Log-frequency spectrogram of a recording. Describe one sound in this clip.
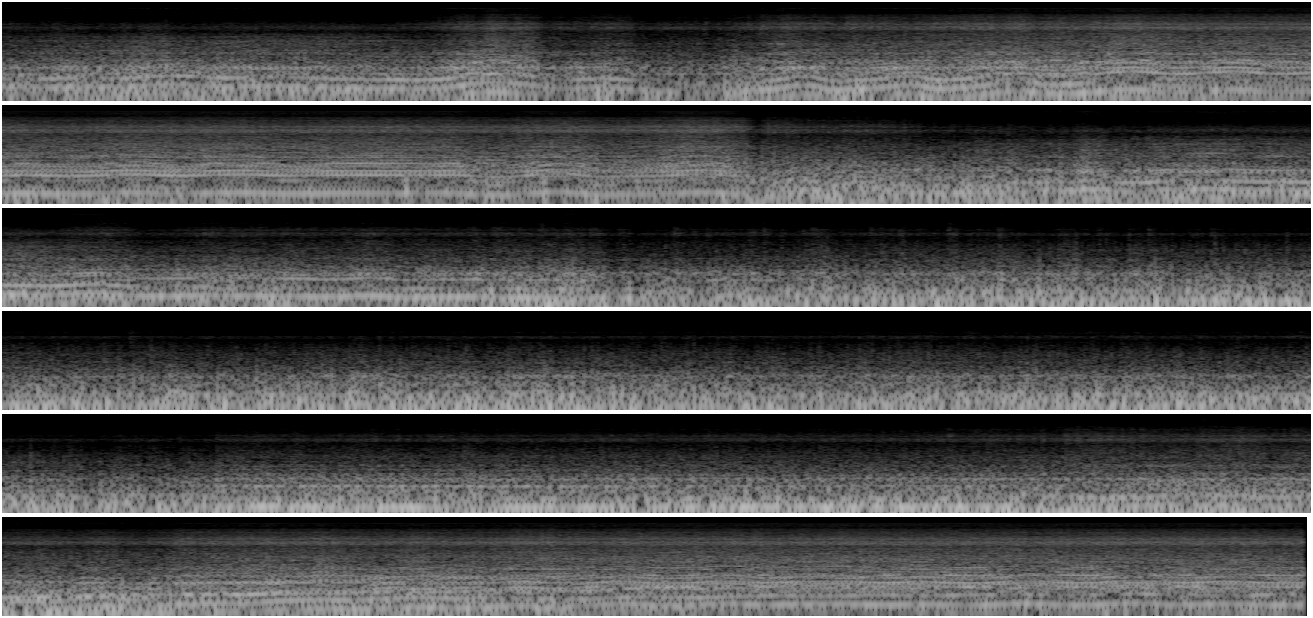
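A race car engine roars loudly up close, revving up and down through the corners.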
